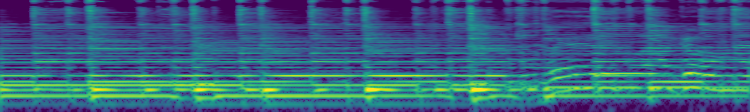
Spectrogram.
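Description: An acoustic guitar plays the chorus of a song, ringing strummed chords sustaining close and clear, with a slide into a new chord near the end.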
